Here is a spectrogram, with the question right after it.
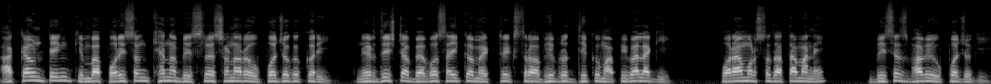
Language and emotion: Odia, neutral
